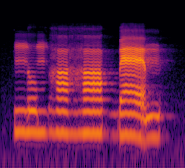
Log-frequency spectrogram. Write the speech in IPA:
n o m ɦ ɒ ɦ ɒ ɡ͡b æ m

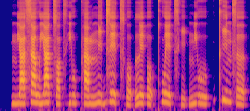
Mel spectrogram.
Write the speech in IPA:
m j a˧ s a˥˧ w j a˦ t͡s ɔ˧ t͡sʰ j u˧ pʰ a˧ m n̪ i˥˧ d͡z e˥˧ t͡sʰ o˨ ʔ l e˦ ʔ o˨ ʔ kʰ w e˥˧ t͡sʰ i˨ ʔ m j u˥˧ | t̪ʰ i˥˧ n s ə˨˩

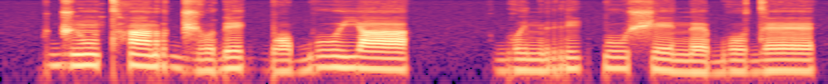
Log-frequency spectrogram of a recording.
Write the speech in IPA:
d͡ʒ ũ˦ tʰ ã˦ r d͡ʒ ʊ˨ ɗ e˦ ɡ͡b ɔ˨ b uː˦ j a˦ | ɡʷ i˨ n r i˦ k͡p u˦ ʃ e˦˨ n ɛ˨ b o˦ d ɛ˦

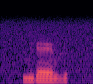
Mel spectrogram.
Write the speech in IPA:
l ɨ ɾ æː v ə̤

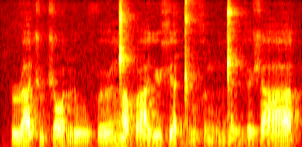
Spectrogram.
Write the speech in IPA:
ɹ a t͡ʃ u t͡ʃ ɔː r uː f ɵː ŋ͡ǁ a qʷ aː lʲ ɵ xʲ a ɡ͡ǁ uː x ɵ ŋ u ŋ͡ǁ ɘ b j ɘː ʃ aː

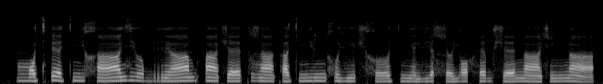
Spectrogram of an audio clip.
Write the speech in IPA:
m ɔ tʲ ʔ ɛː tʲ nʲ ʊ x ãː zʲ ɤː b rʲ ãː b ʔ ã ʃ ɛː k ɮ ãː k a tʲ nʲ ɯ ɲ x ʊ vʲ ɛ̃ ʃ x ɤː tʲ nʲ ã vʲ a ɬ ə j ɔ h ɛ b ʃ ɛ n ãː ɕ ə̃ ɲ n ã

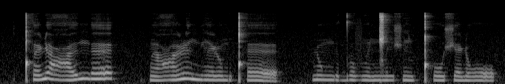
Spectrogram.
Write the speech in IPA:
ǃʰ ɛ ɳ e ʕ ɛ e̯ ŋ ɛ | p ɛ̃ ʕ ə̃ ɭ ĩ m j ĩ e̯ ɭ ũ m ǃʰ ɛ | ɳ ũ ŋ e d̪ ə v ẽ ŋ͡ǁ i ʃ ĩ ʎ ǃʰ o ʃ ɛ ɳ o

